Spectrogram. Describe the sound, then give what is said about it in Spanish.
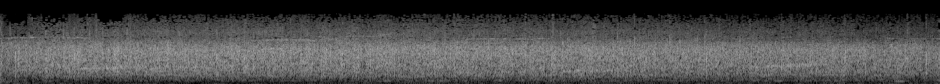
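A large audience at a sold-out conference claps continuously, a dense, steady wash of applause that stays loud and even for the whole stretch without pausing. “Les pido un fuerte aplauso por ustedes que agotaron las entradas del salón en 10 días.”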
